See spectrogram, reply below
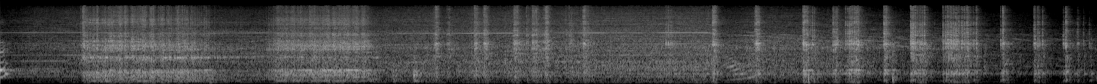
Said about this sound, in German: Und ja, so klingt ein Mixer halt bei uns. Versuch mal, ob du mit dem Mixer so ein paar Rhythmen machen kannst.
